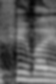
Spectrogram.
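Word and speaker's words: שמע: 세마의 말씀이에요 자 왜 쉐마의 말씀이라고 하냐하면 오늘 읽은 신명기 6장 4절이 이렇게 시작합니다 뭘로 시작해요 이스라엘아 들으라 요거를 히브리어로 쉐마 이스라엘 렇게 발음을 합니다 쉐마가정예배 그래서이 말씀을 쉐마의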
